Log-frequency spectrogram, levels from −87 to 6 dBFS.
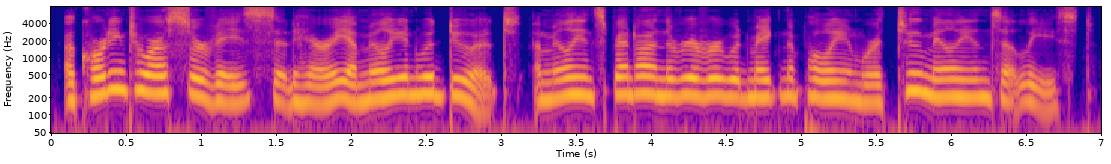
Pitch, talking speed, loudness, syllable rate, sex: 200 Hz, 215 wpm, -15 LUFS, 5.2 syllables/s, female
